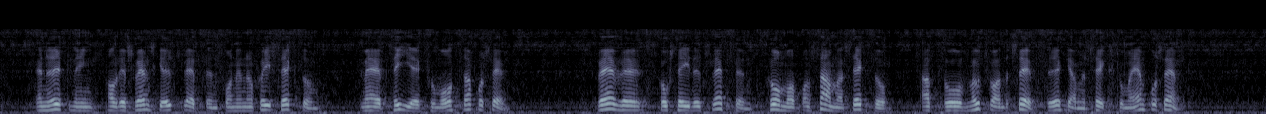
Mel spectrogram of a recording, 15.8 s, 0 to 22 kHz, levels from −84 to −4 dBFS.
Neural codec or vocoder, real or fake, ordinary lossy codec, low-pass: codec, 16 kHz, 4.8 kbps, FACodec; fake; none; none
